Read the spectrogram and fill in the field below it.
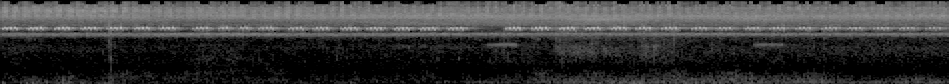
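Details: On a moonlit night in tallgrass prairie at Konza Prairie near Manhattan, Kansas, insects chirp in a fast, steady, high-pitched pulsing trill, with low rumbling noise beneath.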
